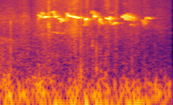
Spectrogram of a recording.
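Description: A dunnock sings a quick, thin, high-pitched warbling phrase lasting about a second and a half, fairly faint over a low background rumble, with no one talking.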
